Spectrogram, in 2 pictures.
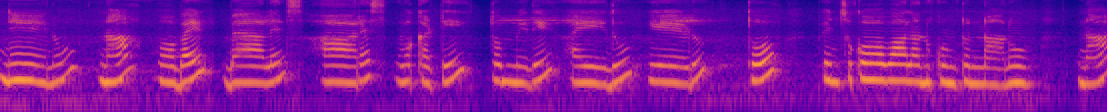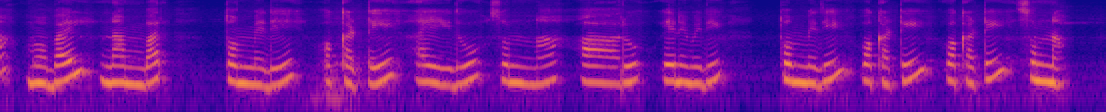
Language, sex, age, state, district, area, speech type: Telugu, female, 30-45, Andhra Pradesh, Krishna, rural, read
